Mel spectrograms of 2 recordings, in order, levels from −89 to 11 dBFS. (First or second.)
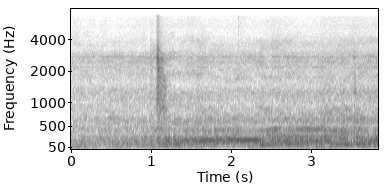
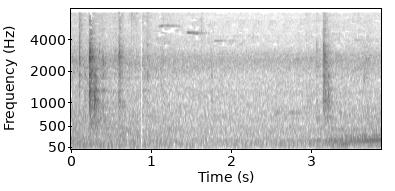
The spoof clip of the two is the first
